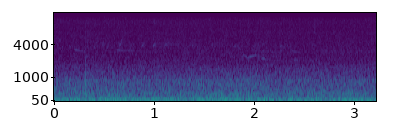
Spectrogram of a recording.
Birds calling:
Red-winged Blackbird (Agelaius phoeniceus)
Tufted Titmouse (Baeolophus bicolor)

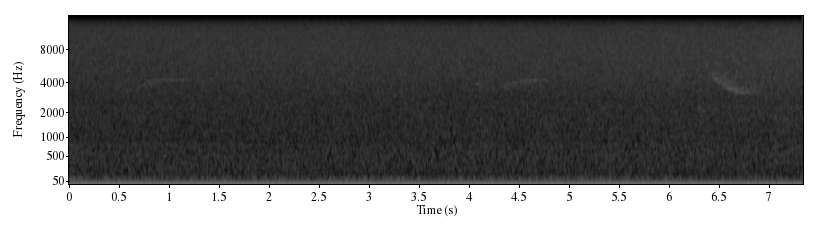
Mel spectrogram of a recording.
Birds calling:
Eastern Wood-Pewee (Contopus virens)

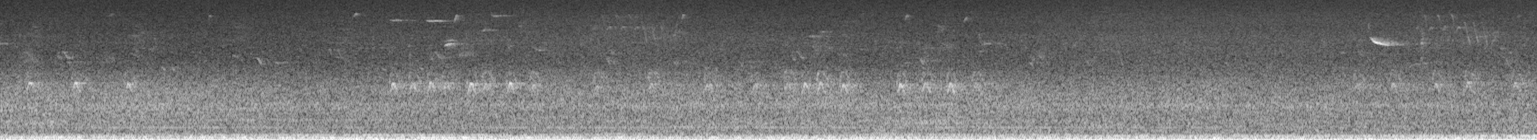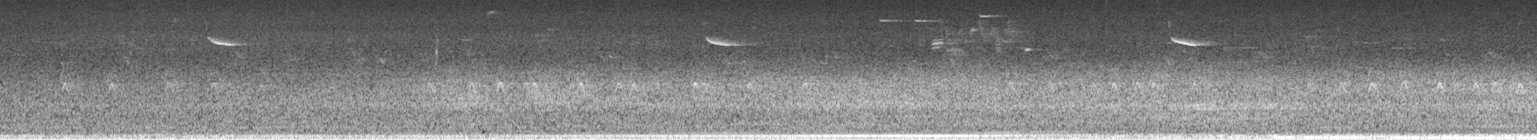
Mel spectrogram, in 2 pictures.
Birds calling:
Yellow Warbler (Setophaga petechia)
Song Sparrow (Melospiza melodia)
American Crow (Corvus brachyrhynchos)
Red-winged Blackbird (Agelaius phoeniceus)

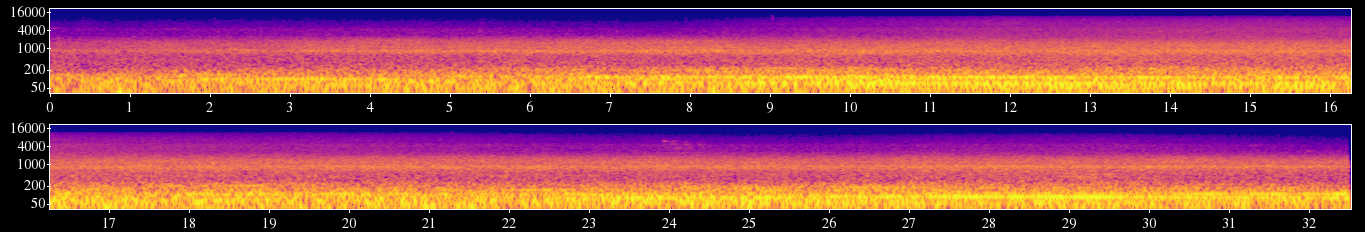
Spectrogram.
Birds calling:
American Robin (Turdus migratorius)

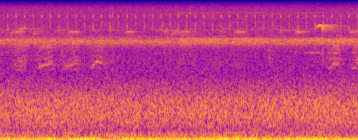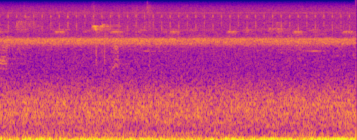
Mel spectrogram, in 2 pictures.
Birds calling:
Tufted Titmouse (Baeolophus bicolor)

